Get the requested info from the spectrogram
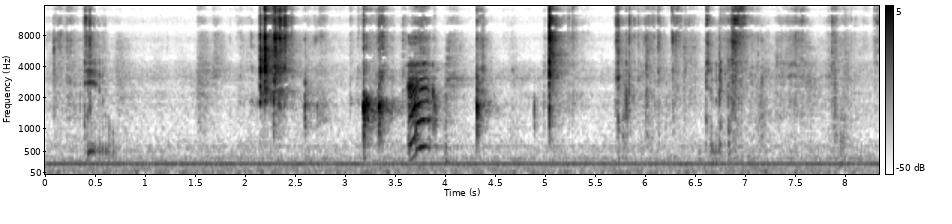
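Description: A spoon scooping and packing brown sugar into a measuring cup: scattered light scrapes, taps and clicks of the spoon against the cup, over a steady low hum.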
